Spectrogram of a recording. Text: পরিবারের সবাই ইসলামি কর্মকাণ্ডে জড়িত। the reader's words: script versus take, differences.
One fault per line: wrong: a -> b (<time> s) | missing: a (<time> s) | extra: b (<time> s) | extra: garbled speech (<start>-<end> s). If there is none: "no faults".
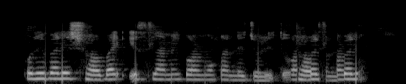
extra: garbled speech (2.9-3.6 s)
